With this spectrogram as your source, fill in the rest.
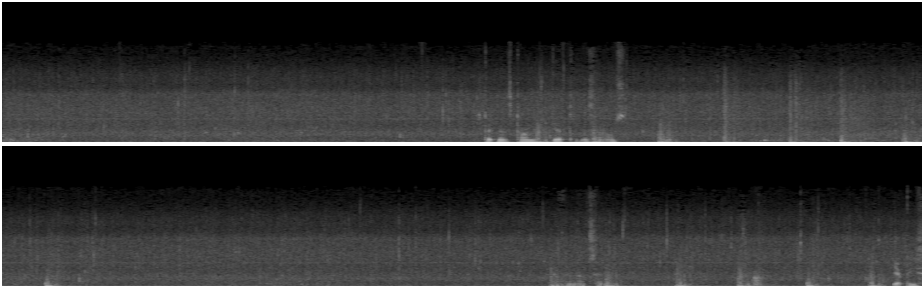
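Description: Rain patters steadily.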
